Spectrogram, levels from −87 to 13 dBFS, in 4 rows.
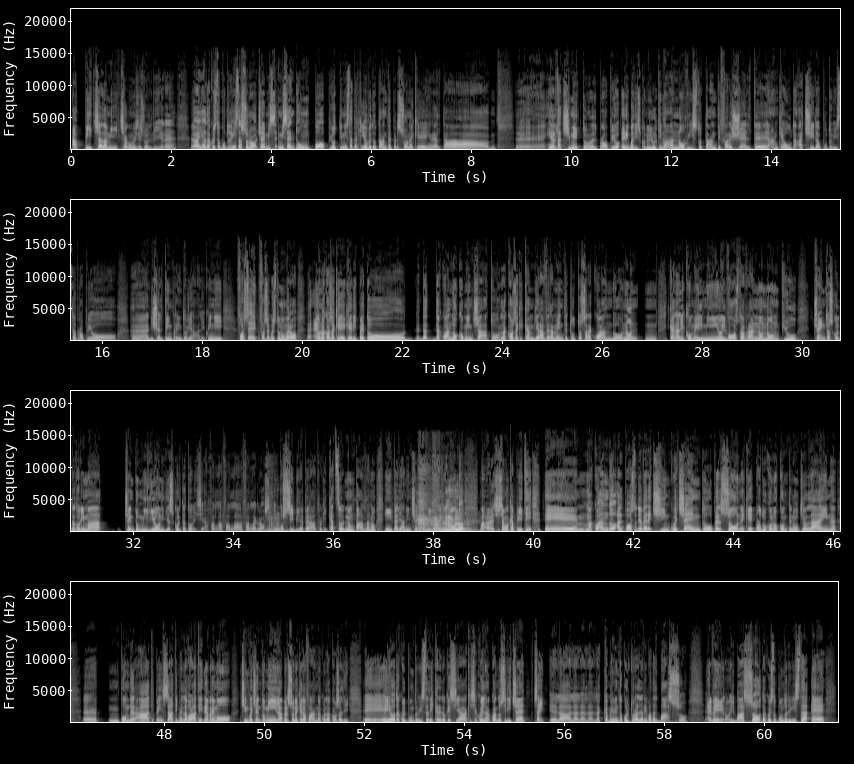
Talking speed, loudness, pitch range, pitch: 180 wpm, -23 LUFS, 120-165 Hz, 140 Hz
